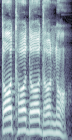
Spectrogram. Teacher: दांत और जीभ के स्पर्श वाले होते हैं पूरा त वर्ग होता है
